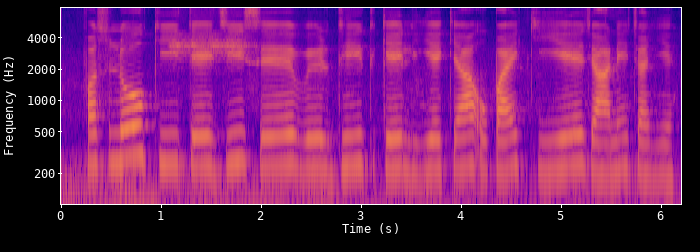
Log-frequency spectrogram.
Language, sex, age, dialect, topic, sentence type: Hindi, female, 18-24, Marwari Dhudhari, agriculture, question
